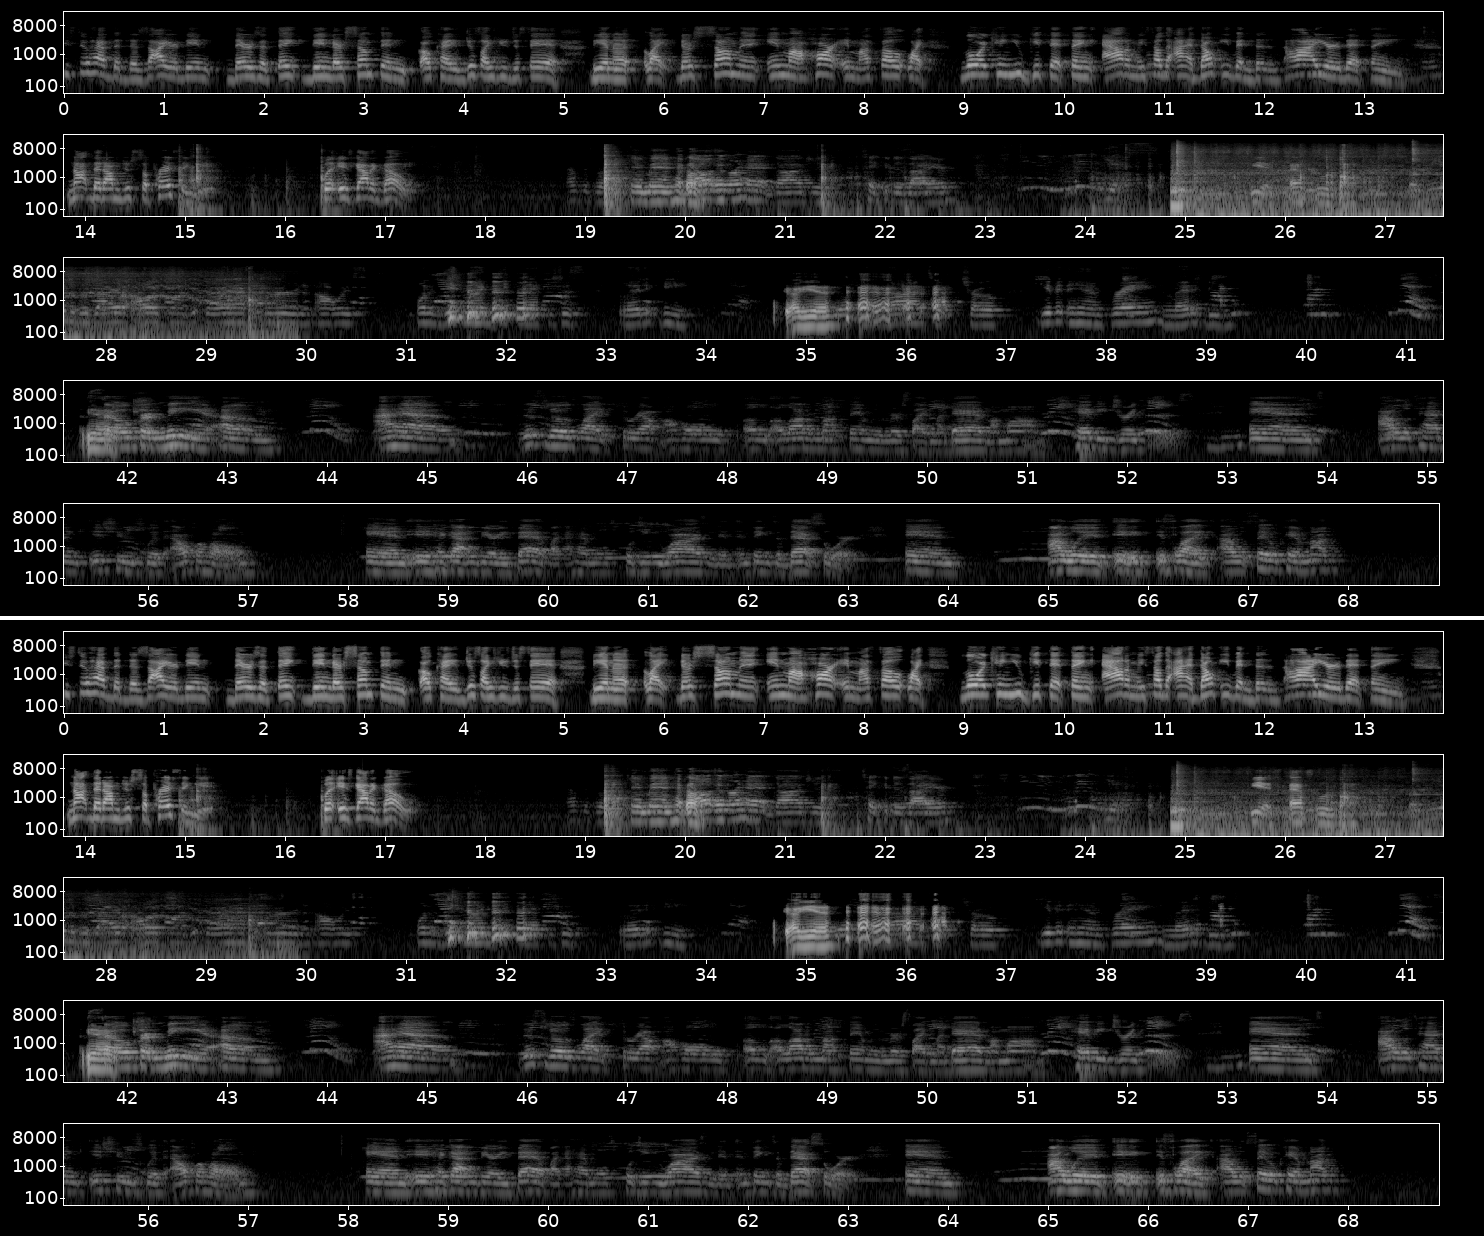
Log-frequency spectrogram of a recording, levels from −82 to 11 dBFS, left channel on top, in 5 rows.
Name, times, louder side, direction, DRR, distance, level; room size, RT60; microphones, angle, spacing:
voice 1, 0.0-15.3 16.4-17.3 20.0-20.2 25.7-26.5 34.8-36.3 41.6-41.9, right 6 dB, 75° right, 0.6 m, -28 dB
voice 2, 10.6-11.1 13.4-13.8 17.0-17.3 18.8-19.5 24.1-24.5 26.0-26.4 27.2-30.5 31.1-31.8 32.2-32.7 33.1-33.8 35.3-36.9 37.3-39.3 52.8-53.2, left 3 dB, 45° left, 1.6 m, -48 dB
sound 1, 12.0-29.8, left 4 dB, 70° left, 2.5 m, -44 dB
voice 3, 19.5-22.7 23.3-24.3 27.8-28.1 28.6-28.7 29.4-29.6 31.2-32.6 34.2-34.4 35.4-35.6 38.1-38.3 39.1-39.2 40.0-40.2 40.9-41.2 41.5-43.5 43.8-52.6 53.2-54.0 54.5-57.0 58.1-64.1 64.5-67.8, right 2 dB, 25° right, 3.6 m, -40 dB
sound 2, 24.9-29.9, left 3 dB, 25° left, 0.6 m, -40 dB
16.0 x 11.0 x 4.6 m
head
